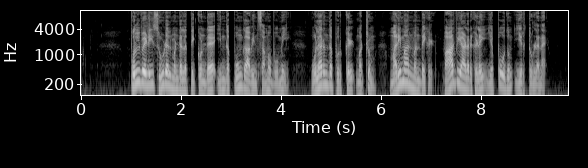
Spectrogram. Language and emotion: Tamil, neutral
